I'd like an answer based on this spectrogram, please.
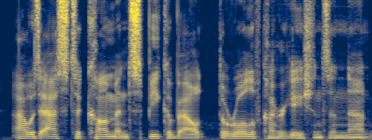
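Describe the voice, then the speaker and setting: Vocal fry and very wide pitch swings in a man's voice. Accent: American. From US South. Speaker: nonprofit co-founder with a congregational background. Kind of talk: radio interview. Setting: studio.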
